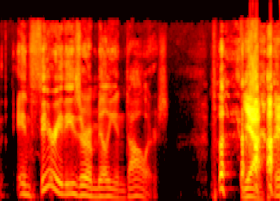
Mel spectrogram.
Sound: laughter

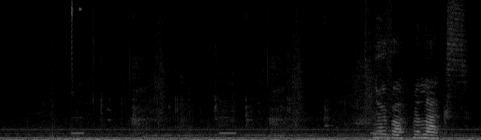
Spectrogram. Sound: Nova breathes uneasily

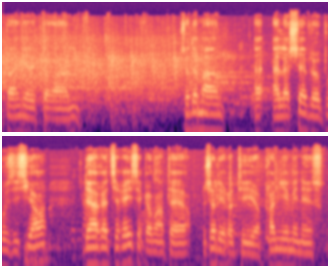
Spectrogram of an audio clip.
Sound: applause

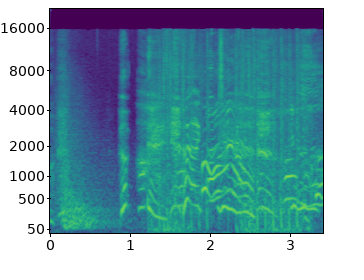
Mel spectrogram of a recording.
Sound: gunfire

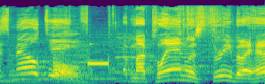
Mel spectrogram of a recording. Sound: beep

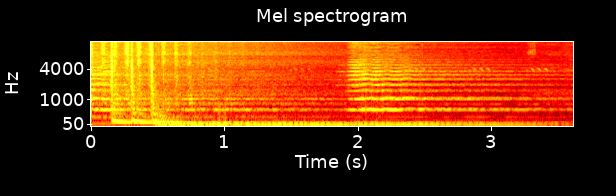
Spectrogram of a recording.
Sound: breathing rapidly

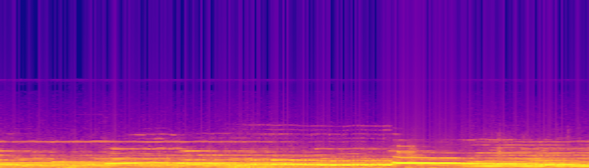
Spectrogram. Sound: howls

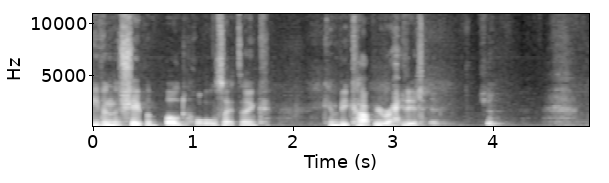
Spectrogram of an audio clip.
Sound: chuckles

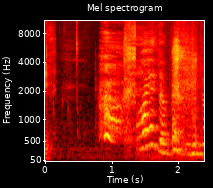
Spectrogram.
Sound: sighs

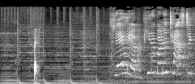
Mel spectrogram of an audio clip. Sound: pop

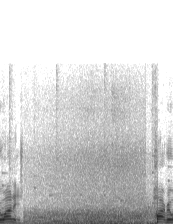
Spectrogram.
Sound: noisy cars driving by!

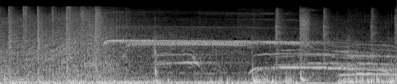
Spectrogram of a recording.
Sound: triumphant music; whistle blows

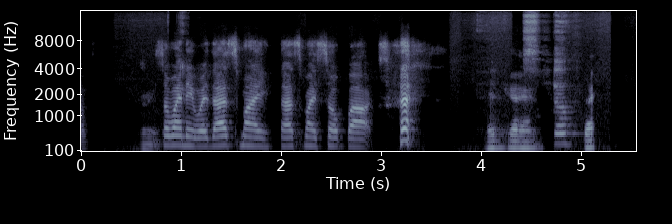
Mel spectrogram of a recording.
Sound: laughs

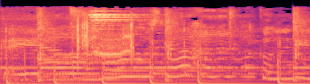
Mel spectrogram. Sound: camera click

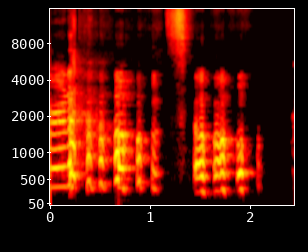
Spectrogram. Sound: laughing

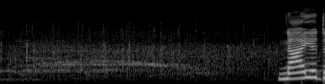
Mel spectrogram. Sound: audience cheering and applauding

